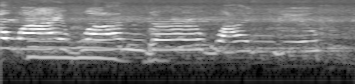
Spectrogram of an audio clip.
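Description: A young boy singing unaccompanied, a string of about six held notes with no clear words.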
